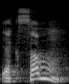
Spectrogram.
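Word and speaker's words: exam: একই রকমভাবে আরেকটি এক্সাম্পল দেখো। যেমন ই এক্স এ এম এর উচ্চারণ কি হবে? এক্সাম নাকি এক্সাম।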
